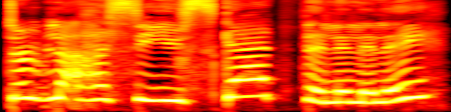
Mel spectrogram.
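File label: Voice encounter fear; thillelille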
